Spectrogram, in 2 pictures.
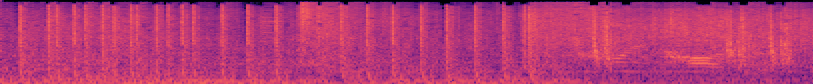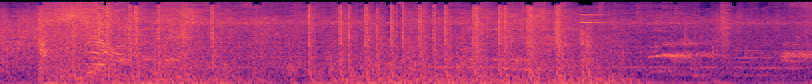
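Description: Rapid gunfire from Neon's ultimate in Valorant, a dense continuous stream of shots lasting several seconds with brief gaps, loud and up close, with a voice talking over parts of it.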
